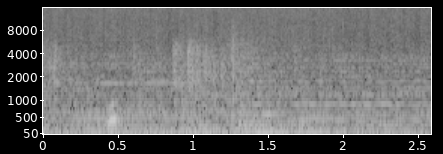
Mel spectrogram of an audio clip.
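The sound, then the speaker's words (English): A door being busted open: a short rising creak, then a couple of loud splintering crashes and thuds that trail off into a low rumble. “All right, so you bust open this door.”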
